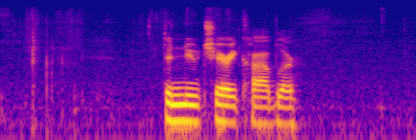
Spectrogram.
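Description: Ribbon rustles softly as it is tied into a bow.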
